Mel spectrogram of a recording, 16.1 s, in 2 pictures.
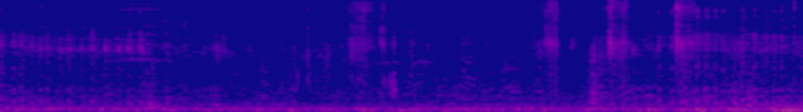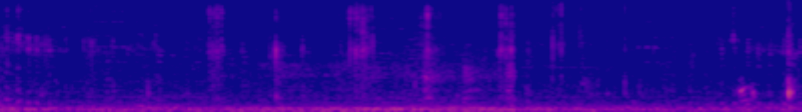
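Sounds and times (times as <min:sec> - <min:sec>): crunching leafy greens: 0:00.0 - 0:16.0.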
